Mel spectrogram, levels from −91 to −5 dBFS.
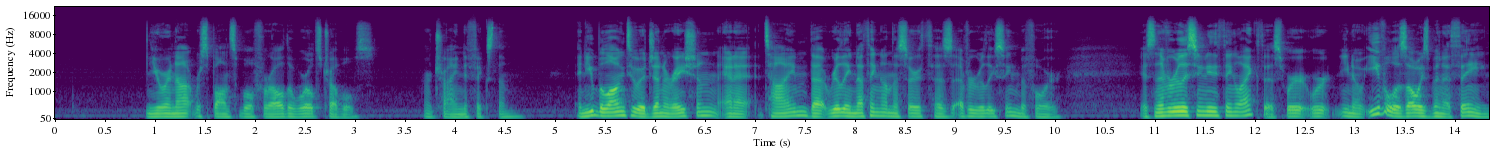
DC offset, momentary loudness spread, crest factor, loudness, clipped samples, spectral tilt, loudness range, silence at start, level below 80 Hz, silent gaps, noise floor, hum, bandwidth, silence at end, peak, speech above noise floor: under 0.1%; 13 LU; 20 dB; -28 LUFS; under 0.1%; -5 dB/octave; 7 LU; 0.9 s; -70 dBFS; none; -65 dBFS; none; 14.5 kHz; 0 s; -10 dBFS; 37 dB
